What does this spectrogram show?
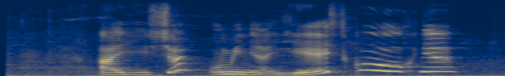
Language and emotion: Russian, positive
